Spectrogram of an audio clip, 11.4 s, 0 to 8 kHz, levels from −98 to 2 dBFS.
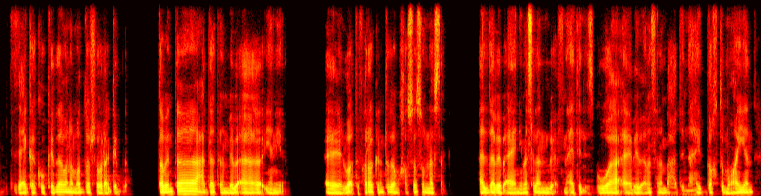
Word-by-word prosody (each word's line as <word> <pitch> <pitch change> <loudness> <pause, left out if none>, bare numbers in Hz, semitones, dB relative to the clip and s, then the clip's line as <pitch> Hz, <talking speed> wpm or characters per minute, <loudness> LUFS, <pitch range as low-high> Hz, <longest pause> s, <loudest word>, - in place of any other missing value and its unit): بتزعِجك - - -2
وكده 95 +3 0
وأنا 95 -2 +2
مقدّر 85 +1 0
شعورك - - +1
جدًا. - - -11 0.5
طب 90 0 +6
أنت 100 +3 +1 0.3
عادةً 90 -1 -1
بيبقى 80 -1 +2
يعني، 75 -4 -4 0.6
آآ، 75 -2 +3
الوقت - - +1
فراغك 95 0 0
اللي 90 - -2
أنت 90 - -8
تبقى - - +1
مخصّصه 90 0 -3
لنفسك 80 -1 0 0.5
هل 80 0 +3
ده 85 0 +4
بيبقى 85 -2 +3
يعني 75 +1 -1
مثلًا 85 0 +2
بيبقى 80 - -3
في - - -12
نهاية 85 +2 -2
الأسبوع، 80 +1 -1
آآ 75 0 -2
بيبقى 75 -1 -2
مثلًا 85 -1 -4
بعد 75 - -9
نهاية 80 +1 -6
ضغط - - -3
معيّن، 85 +4 +1
80 Hz, 185 wpm, -24 LUFS, 80-90 Hz, 0.6 s, طب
